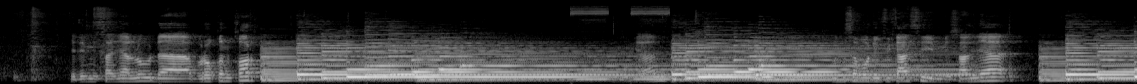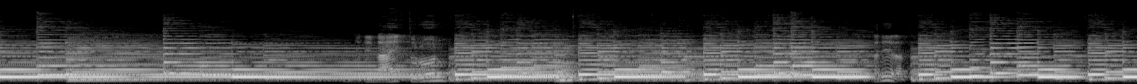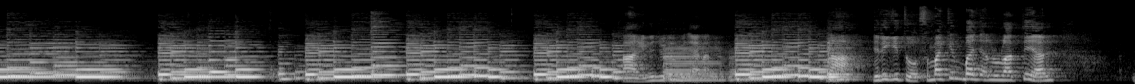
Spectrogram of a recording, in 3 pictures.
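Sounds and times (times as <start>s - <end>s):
piano playing: 2.6s - 31.6s.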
